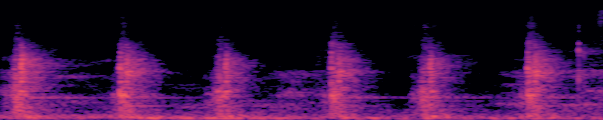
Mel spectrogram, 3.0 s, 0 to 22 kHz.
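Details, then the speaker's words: 2005 Fiat Siena HLX 1.8, in first gear: rocking the right front wheel by hand gives six hollow clunks about twice a second from the inner CV joint toward the gearbox; owner is unsure whether this is play or normal. "Faz esse movimento e esse barulhinho aqui na na homocinética aqui, ó."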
